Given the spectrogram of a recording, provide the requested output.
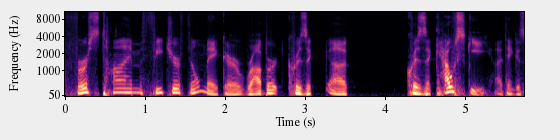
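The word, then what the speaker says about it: Krzykowski: directed by a first-time feature filmmaker Robert critic Chris Bukowski I think is how you say that krz Chrissa Kowski was it is that correct yes okay thanks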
